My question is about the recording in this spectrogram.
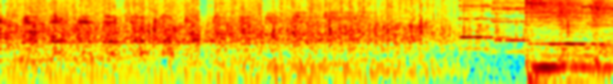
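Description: Studio audience applauding. Near the end a hip-hop dance track starts, with a deep bass note coming in.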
